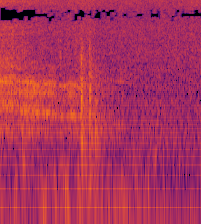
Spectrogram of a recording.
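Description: Wind rumbling on the microphone over outdoor background noise, with a light knock a little under a second in.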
